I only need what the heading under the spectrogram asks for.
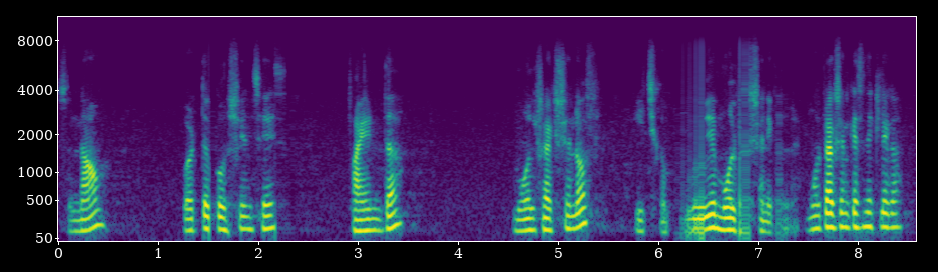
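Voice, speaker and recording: A young man teaching chemistry in an online class, explaining slowly and repeating himself while he quizzes his students. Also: mid-range voice, gravelly, darkish tone. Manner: slow, repetitive explaining, mixing Hindi and English, asking students questions. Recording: dull lo-fi audio with faint noise.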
